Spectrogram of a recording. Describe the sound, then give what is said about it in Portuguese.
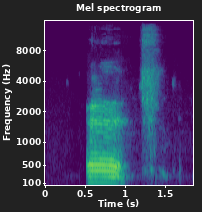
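A single sneeze: a voiced, rising 'ah' intake followed by a short breathy hissing burst, fairly faint and heard alone against silence. “Espirrar.”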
